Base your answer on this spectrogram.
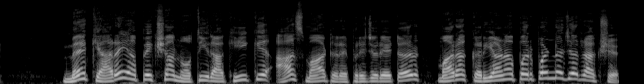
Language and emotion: Gujarati, surprised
